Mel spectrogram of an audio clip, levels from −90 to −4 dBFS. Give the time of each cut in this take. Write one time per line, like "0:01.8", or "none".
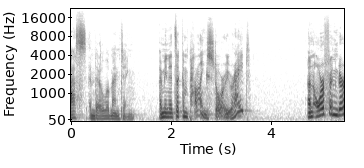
0:01.5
